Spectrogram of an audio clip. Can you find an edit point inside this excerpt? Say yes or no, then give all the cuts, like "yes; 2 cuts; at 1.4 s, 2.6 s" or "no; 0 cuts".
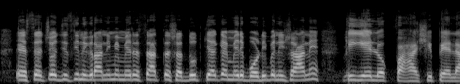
yes; 1 cut; at 3.3 s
